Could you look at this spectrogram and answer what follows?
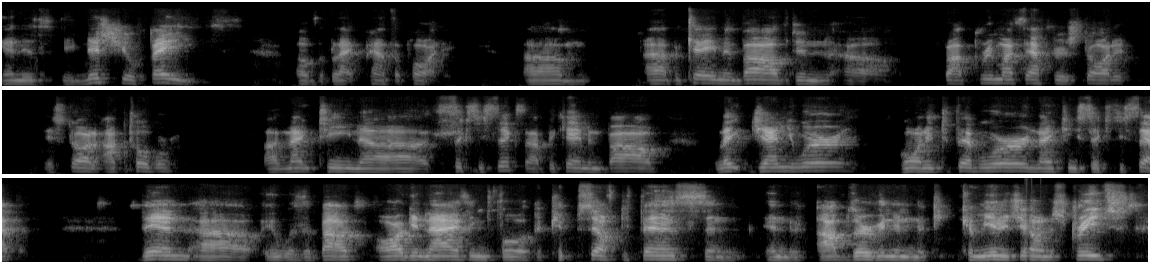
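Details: Adult man speaking; normal speech.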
